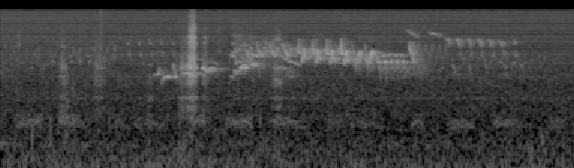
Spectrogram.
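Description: Faint outdoor background with a songbird singing a rapid trilling phrase of quick repeated high notes for a few seconds in the middle. A single sharp click about two and a half seconds in.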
